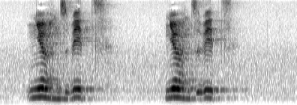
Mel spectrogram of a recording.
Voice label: Nasa Yuwe; punta de la aguja; paez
